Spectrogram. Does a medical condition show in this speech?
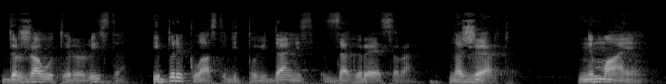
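No.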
